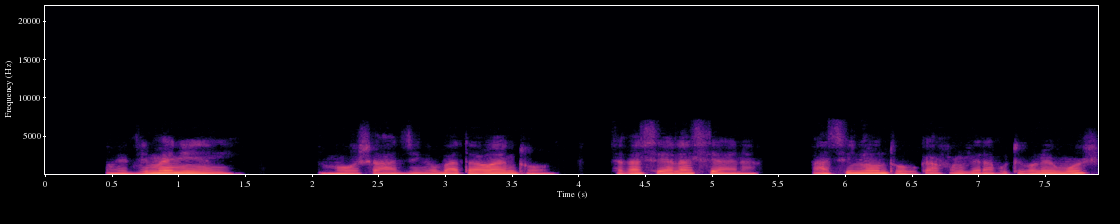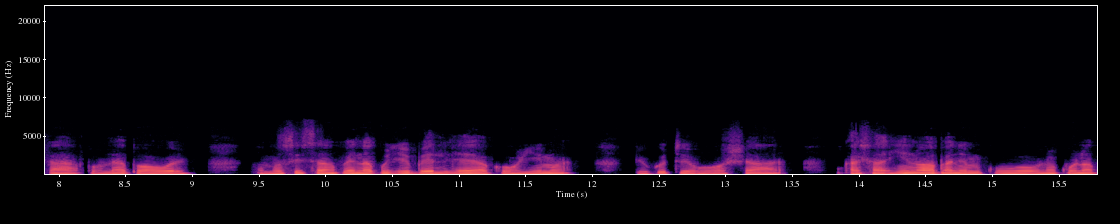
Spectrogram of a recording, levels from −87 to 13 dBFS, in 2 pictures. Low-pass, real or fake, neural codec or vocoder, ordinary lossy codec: 7.2 kHz; fake; codec, 24 kHz, 0.9 kbps, WavTokenizer, medium speech release version 1; AAC, 32 kbps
